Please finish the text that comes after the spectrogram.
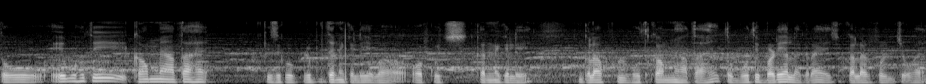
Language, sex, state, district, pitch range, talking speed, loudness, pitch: Hindi, male, Uttar Pradesh, Jalaun, 100-115 Hz, 250 wpm, -19 LUFS, 105 Hz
